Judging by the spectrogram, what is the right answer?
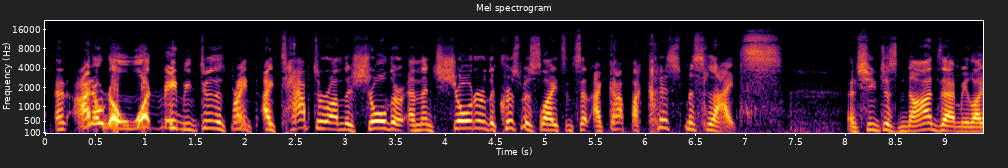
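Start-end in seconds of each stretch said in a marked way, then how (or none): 5.4-7.4 whispered, bad, put-on Scottish brogue. Retelling walking around a store: fake horrible Scottish accent. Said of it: "continuing up this fake, horrible Scottish accent".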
